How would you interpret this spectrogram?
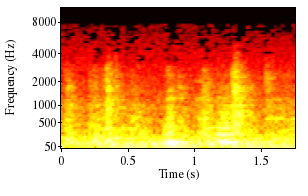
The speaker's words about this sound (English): Very well, then. I will open this door.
